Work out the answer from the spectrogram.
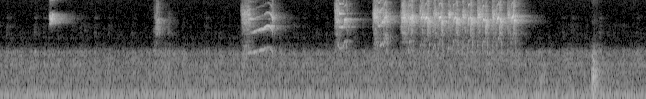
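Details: Olive-backed sunbird in care, now singing often: separate high sharp notes and a downslurred chirp lead into a fast, thin, very high trill of about one and a half seconds, with constant low background rumble.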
